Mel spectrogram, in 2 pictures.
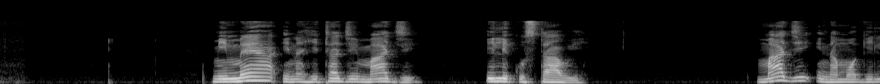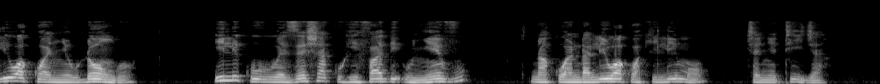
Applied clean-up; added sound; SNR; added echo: none; none; none; none.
